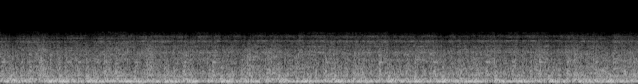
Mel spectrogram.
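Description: Jazz drum kit played fast without a break: dense strokes on snare, toms and bass drum mixed with cymbals.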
